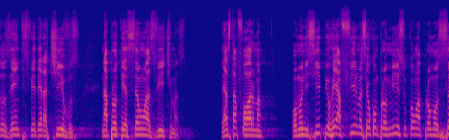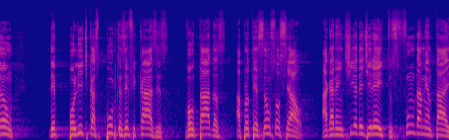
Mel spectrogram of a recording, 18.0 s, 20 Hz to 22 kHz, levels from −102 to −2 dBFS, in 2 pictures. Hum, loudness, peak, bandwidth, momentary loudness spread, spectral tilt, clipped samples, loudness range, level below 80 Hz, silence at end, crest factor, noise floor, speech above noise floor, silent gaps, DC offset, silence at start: none; -47 LUFS; -28 dBFS; 18 kHz; 9 LU; -4 dB/octave; under 0.1%; 2 LU; -74 dBFS; 0 s; 20 dB; under -90 dBFS; over 43 dB; none; under 0.1%; 0 s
